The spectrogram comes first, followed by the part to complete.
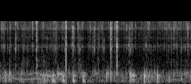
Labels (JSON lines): {"label": "biophony, cascading saw", "recorder": "HydroMoth"}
